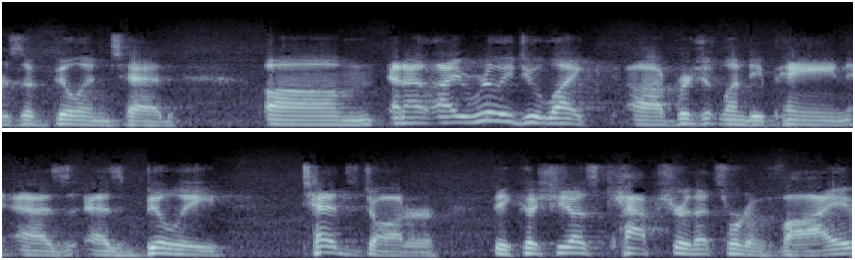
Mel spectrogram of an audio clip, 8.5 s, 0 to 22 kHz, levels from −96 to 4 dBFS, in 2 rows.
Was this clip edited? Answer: no; 0 cuts

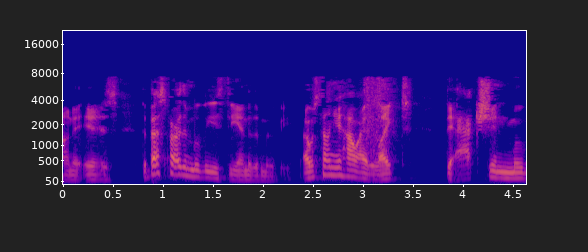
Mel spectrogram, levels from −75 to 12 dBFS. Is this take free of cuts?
yes; 0 cuts

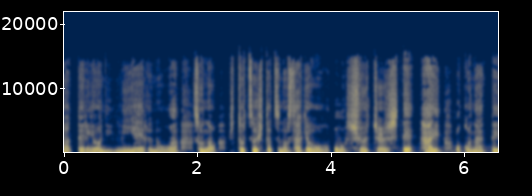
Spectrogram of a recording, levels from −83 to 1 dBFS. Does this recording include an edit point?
yes; 2 cuts; at 1.9 s, 5.3 s

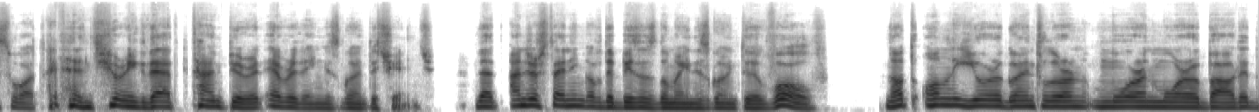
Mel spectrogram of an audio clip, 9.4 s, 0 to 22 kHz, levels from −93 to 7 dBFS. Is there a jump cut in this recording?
no; 0 cuts

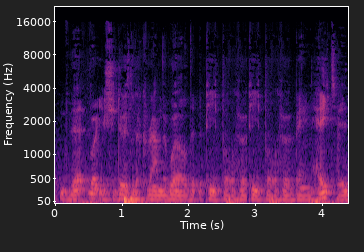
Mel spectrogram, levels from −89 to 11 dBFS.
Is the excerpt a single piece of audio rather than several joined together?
no; 1 cut; at 2.9 s

